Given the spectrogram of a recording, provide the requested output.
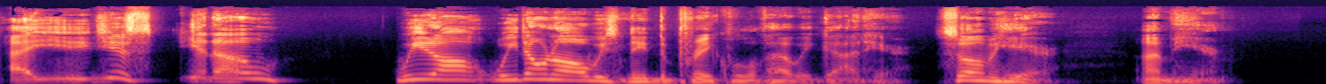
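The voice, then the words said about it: Mob boss voice impression. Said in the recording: “I'm not really doing his voice justice, but he, he does sound like a mob vo- mob boss in the back of an Italian restaurant.”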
